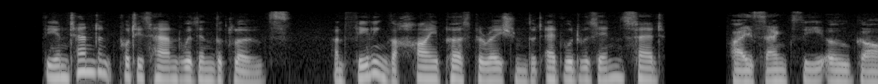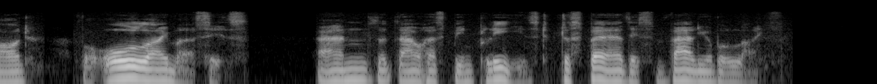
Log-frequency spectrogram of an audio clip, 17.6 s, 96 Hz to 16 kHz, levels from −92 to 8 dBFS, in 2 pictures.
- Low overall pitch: Yes, low, 115 Hz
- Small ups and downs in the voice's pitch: No, average, 3.5 semitones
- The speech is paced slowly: Yes, slow, 130 wpm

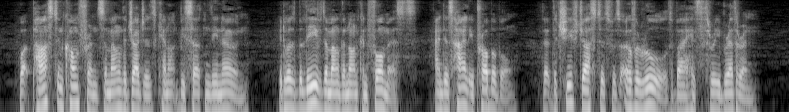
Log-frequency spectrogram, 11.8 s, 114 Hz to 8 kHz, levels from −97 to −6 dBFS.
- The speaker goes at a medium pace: Yes, average, 155 wpm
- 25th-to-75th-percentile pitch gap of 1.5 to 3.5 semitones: Yes, narrow, 2.5 semitones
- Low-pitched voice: Yes, low, 120 Hz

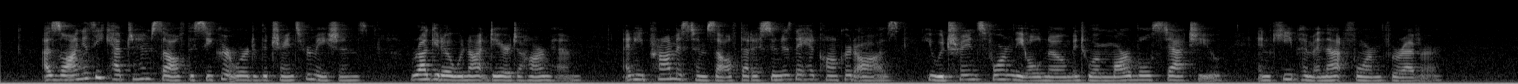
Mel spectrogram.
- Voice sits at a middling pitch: No, high, 195 Hz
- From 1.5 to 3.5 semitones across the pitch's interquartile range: Yes, average, 2.9 semitones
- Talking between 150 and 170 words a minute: No, average, 195 wpm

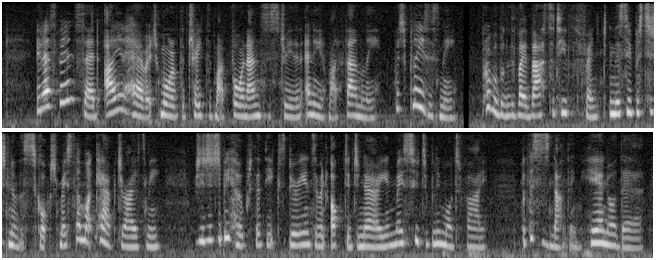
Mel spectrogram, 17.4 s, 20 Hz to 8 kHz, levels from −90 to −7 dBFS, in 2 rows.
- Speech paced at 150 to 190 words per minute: No, fast, 205 wpm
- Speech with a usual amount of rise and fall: Yes, average, 4.8 semitones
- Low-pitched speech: No, high, 230 Hz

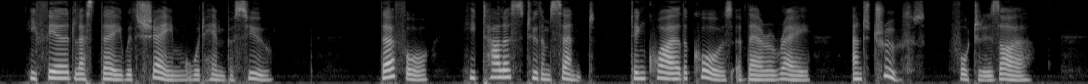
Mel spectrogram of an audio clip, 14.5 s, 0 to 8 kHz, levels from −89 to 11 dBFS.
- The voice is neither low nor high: Yes, medium, 180 Hz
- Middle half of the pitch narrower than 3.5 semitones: No, average, 4.7 semitones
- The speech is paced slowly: Yes, slow, 105 wpm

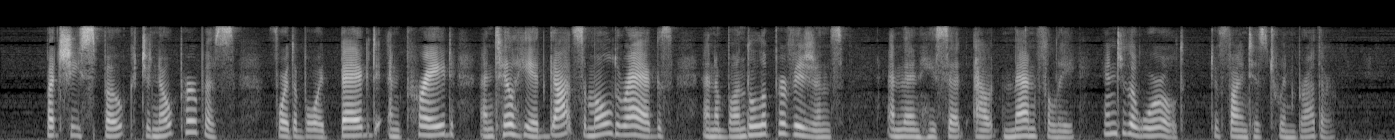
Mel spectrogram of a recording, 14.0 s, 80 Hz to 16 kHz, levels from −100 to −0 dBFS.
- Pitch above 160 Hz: Yes, high, 190 Hz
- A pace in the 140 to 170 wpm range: Yes, average, 165 wpm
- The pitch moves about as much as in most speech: Yes, average, 3.8 semitones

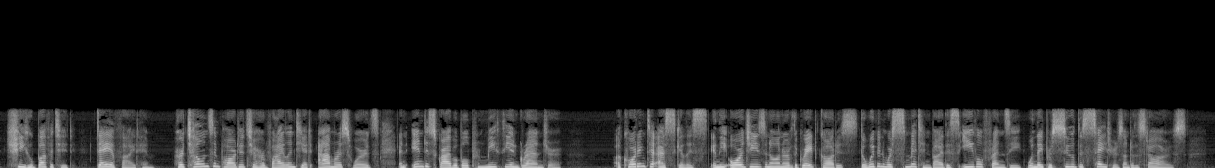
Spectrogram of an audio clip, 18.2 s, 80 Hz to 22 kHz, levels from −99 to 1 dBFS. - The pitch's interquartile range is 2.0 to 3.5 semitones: No, average, 4.4 semitones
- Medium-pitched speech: No, very high, 250 Hz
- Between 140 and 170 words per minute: Yes, average, 150 wpm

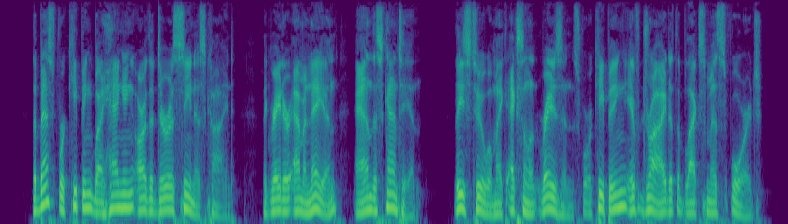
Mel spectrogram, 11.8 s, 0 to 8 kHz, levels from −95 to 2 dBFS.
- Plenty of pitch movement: No, average, 4.6 semitones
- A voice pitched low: Yes, low, 115 Hz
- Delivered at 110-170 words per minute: Yes, average, 160 wpm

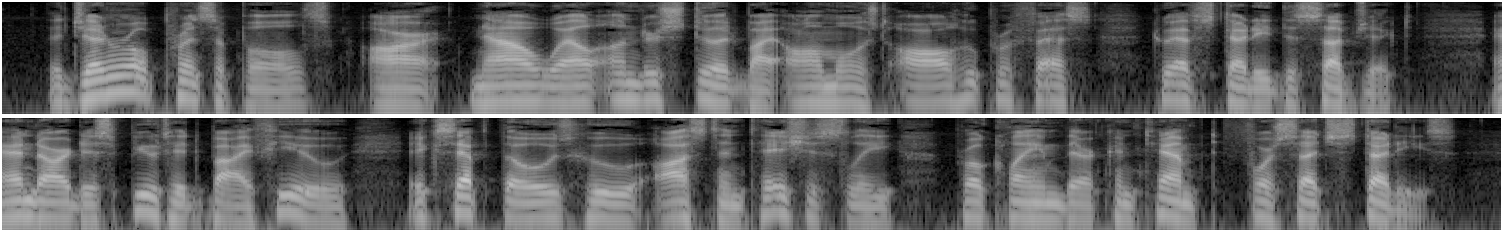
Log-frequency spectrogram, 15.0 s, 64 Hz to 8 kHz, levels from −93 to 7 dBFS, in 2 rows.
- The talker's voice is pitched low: Yes, low, 105 Hz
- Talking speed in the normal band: No, slow, 130 wpm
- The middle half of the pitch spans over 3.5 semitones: No, average, 2.9 semitones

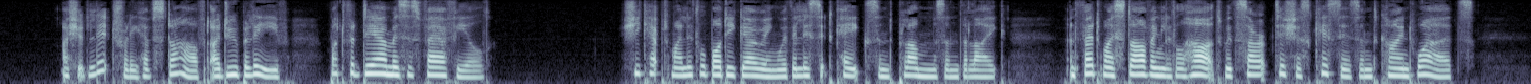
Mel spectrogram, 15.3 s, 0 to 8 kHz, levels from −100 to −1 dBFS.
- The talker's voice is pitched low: No, high, 220 Hz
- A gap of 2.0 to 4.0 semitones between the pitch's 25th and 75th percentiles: Yes, average, 3.7 semitones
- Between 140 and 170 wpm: Yes, average, 155 wpm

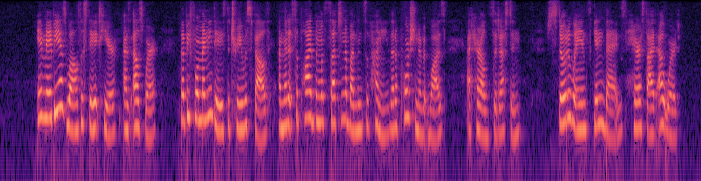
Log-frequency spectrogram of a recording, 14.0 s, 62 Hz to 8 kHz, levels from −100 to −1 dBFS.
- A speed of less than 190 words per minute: No, average, 195 wpm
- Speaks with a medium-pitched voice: No, very high, 260 Hz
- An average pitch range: Yes, average, 4.5 semitones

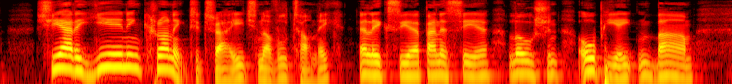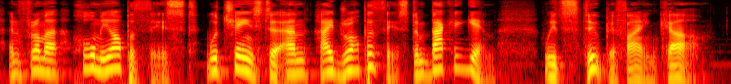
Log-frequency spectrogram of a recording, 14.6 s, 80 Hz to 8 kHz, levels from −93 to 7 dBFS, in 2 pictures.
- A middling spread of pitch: No, wide, 6.5 semitones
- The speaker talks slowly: Yes, slow, 125 wpm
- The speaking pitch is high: No, low, 135 Hz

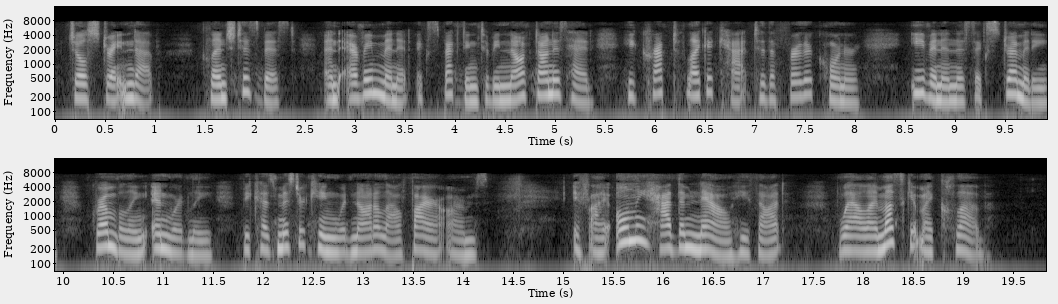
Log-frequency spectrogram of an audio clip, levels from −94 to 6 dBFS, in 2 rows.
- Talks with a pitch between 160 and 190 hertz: Yes, medium, 185 Hz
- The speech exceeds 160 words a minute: No, average, 155 wpm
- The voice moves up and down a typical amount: Yes, average, 4.3 semitones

